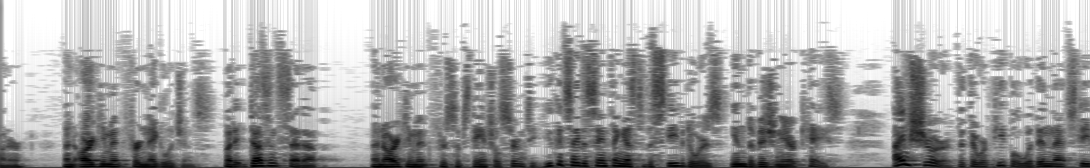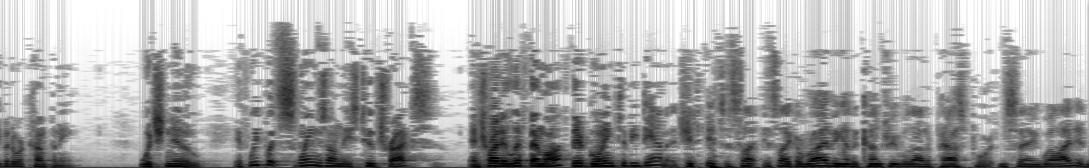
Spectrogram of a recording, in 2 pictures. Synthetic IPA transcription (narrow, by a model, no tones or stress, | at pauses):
nə̰˞ | ɨ̃nʔɑɹɡjɨmɨ̃ntfə˞nɛɡləd͡ʒɨ̰̃ns | b̥ʌɾɨt̚d̥ʌzɨ̃n̩tsɛɾʌp | ɨ̃nɑɹɡjmɨ̃ntfə˞sɨb̥stæ̃nʃl̩ˠsɜ˞ʔn̩tʰḭjɨkɨd̥seɪðɨsẽɪ̃mθɪ̃ŋɨz̥tʰɨðɨstivɨdɔɹz | ɨ̃nðɨvɪʒɨnɛɹkʰeɪs | ãɪ̃mʃʊɹðɨt̪̚ðə˞wə˞pʰipl̩ˠwɪθɪ̃nðɨtstivɨɾɔɹkʰʌ̃mpənḭ | wɨt͡ʃnjʉ | ɨfwipʰʊtslɪ̃ŋzn̩ðiz̥tʰʉtʰɹ̥ʌks | ɨ̃ntʰɹ̥aɪɾɨlɪft̪̚ðɨ̃mɔfðə˞ɡoʊɪ̃ŋtʰɨbidæmɪ̰d̥d͡ʒd̥ɪ̥sɨtsaɪɨtslaɪkə˞aɪvɪ̃ŋʌvɨkʰʌ̃nt͡ʃɹ̥iwəθaʊɾɨpʰæspʰɔɹɾn̩seɪɪ̃ŋwɛlˠaɪdɪdⁿn̩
